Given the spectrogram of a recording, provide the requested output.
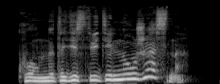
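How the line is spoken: Exclaiming. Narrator (Russian): воскликнула Лорена

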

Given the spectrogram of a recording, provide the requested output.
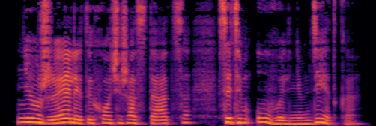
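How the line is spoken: Soft smiling purr. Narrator (Russian): Мягко промурлыкал он, с улыбкой

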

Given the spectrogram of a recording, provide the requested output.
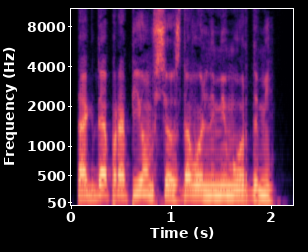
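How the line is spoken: Wry snort. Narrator (Russian): хмыкнул я

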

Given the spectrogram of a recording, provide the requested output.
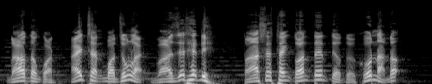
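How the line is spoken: Loud shout. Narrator (Vietnamese): Khu Phương Anh quát lớn

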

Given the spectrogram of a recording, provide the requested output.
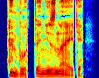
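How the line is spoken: Snorting. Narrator (Russian): хмыкнул Роберт

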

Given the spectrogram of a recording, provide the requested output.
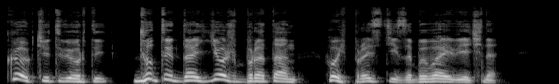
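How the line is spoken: Fat man laughing. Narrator (Russian): Толстяк смеялся

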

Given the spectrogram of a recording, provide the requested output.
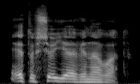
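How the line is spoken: Dejected, groaning with nausea. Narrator (Russian): уныло сказал и застонал, когда вновь подкатила волна тошноты

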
